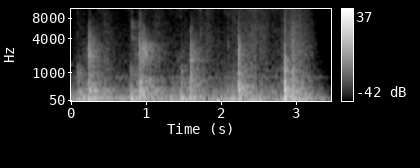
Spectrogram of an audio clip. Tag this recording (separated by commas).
Walk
